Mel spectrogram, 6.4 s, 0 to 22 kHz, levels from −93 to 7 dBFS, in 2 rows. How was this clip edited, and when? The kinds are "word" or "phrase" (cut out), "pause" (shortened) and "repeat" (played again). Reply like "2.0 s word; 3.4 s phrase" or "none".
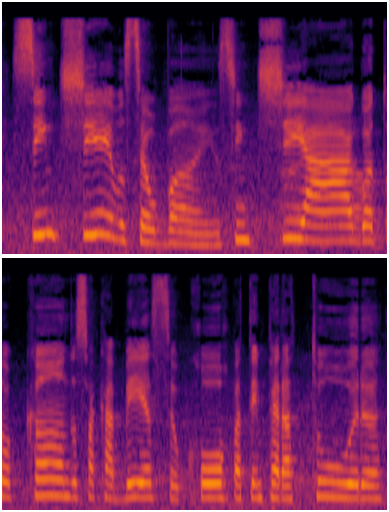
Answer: none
